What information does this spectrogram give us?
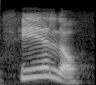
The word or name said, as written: cielo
